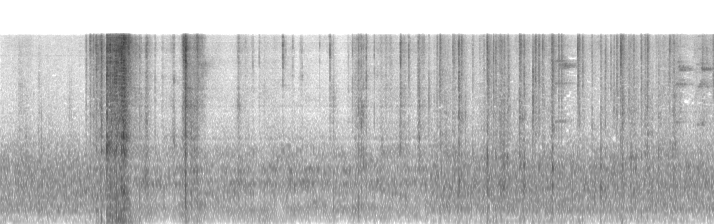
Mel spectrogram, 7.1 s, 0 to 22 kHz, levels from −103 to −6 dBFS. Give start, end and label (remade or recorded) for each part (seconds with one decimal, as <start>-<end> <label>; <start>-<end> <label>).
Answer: 0.0-1.3 recorded; 1.3-4.3 remade; 4.3-7.1 recorded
